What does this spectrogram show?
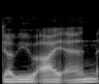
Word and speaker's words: Nguyen: it sounds like And ko, and but the last name is pronounced, if I am not mistaken, Nguyen. it's just say like WIN and you say it right.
